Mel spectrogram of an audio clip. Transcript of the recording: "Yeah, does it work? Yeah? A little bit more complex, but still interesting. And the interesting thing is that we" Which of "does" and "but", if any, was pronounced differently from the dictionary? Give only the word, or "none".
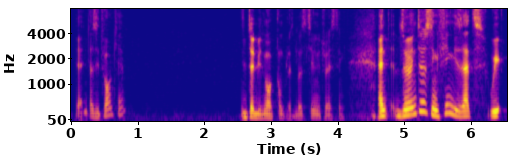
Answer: none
